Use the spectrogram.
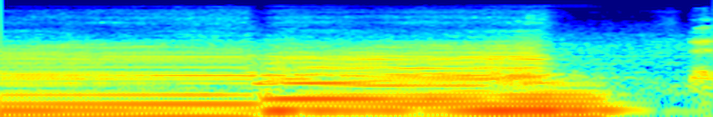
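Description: A double bass E string bowed with too little force, producing a weak, unfocused low tone that wavers and changes around the middle before fading out after about three seconds, played alone.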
